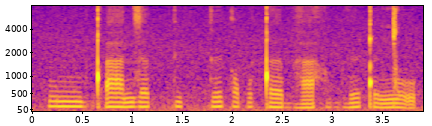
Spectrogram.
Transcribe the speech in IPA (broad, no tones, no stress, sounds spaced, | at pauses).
u mː ṳ ǃʼ a n z ɜ kː y kː ø k ɔ p o ǃ ɜ bʱ a h ɔ̤ bʱ ø ǃ ø ŋ͡ǀ o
